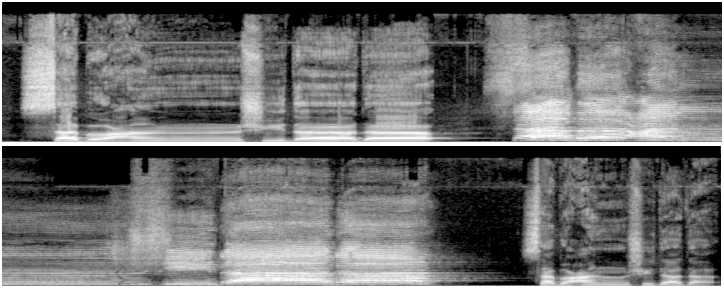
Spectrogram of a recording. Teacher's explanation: با پر قلقلہ ہوگا کیونکہ با حروف قلقلہ میں سے ہے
